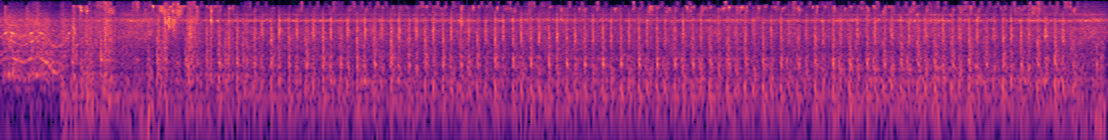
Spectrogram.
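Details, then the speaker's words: Nissan Murano engine with a light knock: faint, fairly quick tapping over a running engine with a slight misfire, seeming to come from the rear side; oil pan removal considered, source not pinned down. "Что-то стучит, говорит, маленько."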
